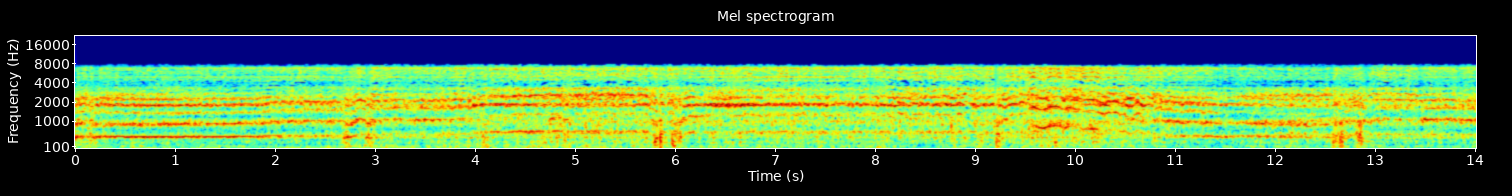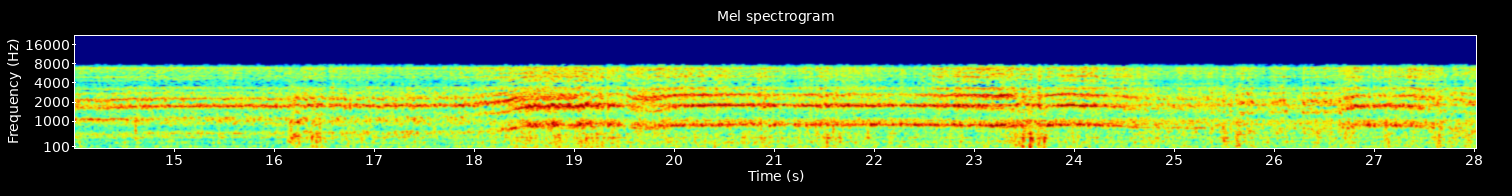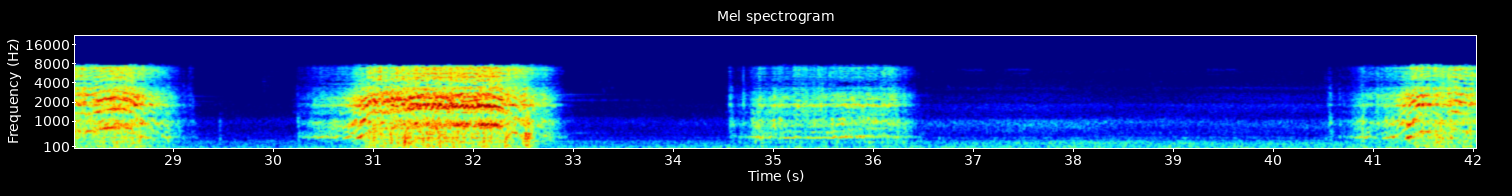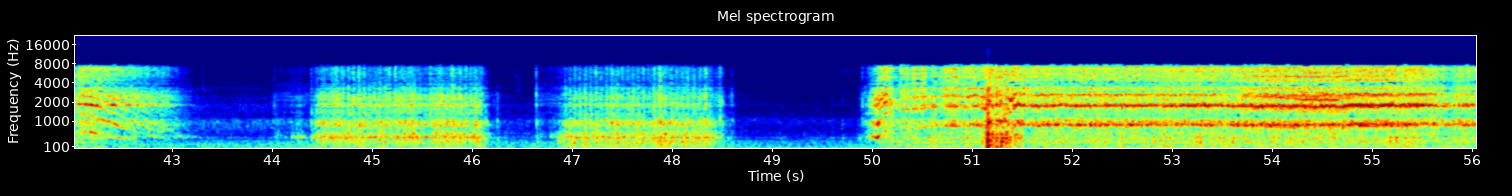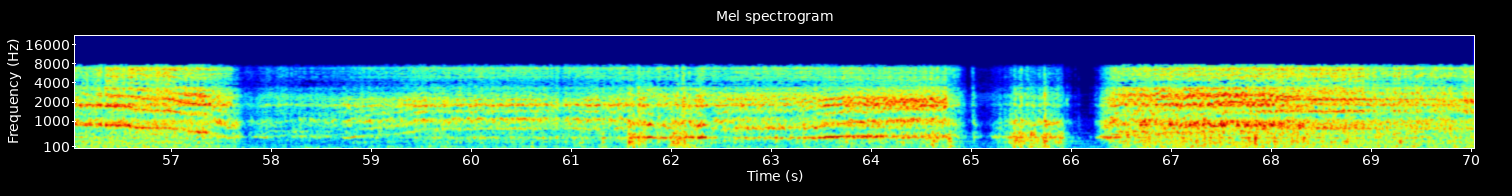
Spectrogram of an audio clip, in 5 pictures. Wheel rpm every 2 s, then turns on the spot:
110, 130, 160, 160, 160, 150, 130, 140, 150, 210, 230, 230, 210, 200, 70, 110, 40, 30, 10, 0, 60, 30, 40, 20, 20, 200, 230, 220, 170, 60, 90, 100, 60, 140, 200.
44-48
